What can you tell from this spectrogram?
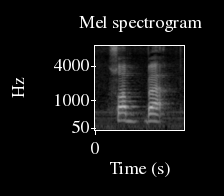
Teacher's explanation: با کے اوپر تشدید ہے تو اس لیے ہم با کو دبائیں گے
